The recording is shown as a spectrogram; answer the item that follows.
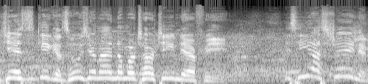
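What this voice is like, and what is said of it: Put-on Tipperary Irish accent. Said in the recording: “I'll do my best Tipperary accent”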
